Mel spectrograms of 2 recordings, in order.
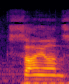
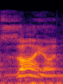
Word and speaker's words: Zion: ] ARS where in cion Valley can I find the survivalist rifle Mr house and sorry for my mispronunciation welcome back sion's Valley can I do for you it's called Zion you imbecile as for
